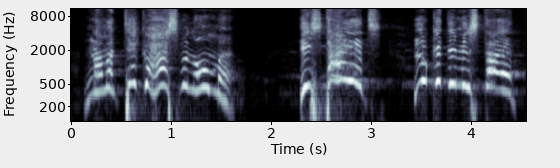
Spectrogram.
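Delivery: high, loud mocking demon voice; demon taunting. Demon shouting at the preacher's wife to take him home. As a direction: jeer at the pastor's wife like the demon.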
